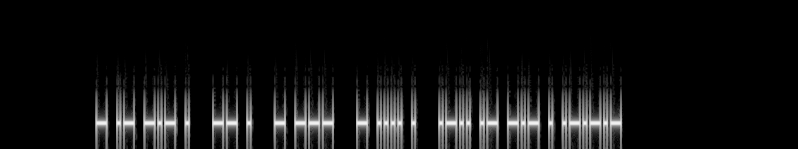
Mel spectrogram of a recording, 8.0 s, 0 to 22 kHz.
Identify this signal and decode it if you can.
Morse code, heard as a keyed tone, about 34 wpm, 700 Hz. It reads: TAKE ME TO THE LAKE.
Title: Sentences from Top 1100 Words 35wpm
